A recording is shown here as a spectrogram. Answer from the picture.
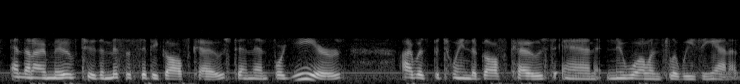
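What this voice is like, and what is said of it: Southern American accent. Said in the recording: “you do have an accent... You do have a Southern accent... I do have a Southern accent uh, Tuesday, but it's not really a Georgia accent... you're hearing a blend of all places”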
